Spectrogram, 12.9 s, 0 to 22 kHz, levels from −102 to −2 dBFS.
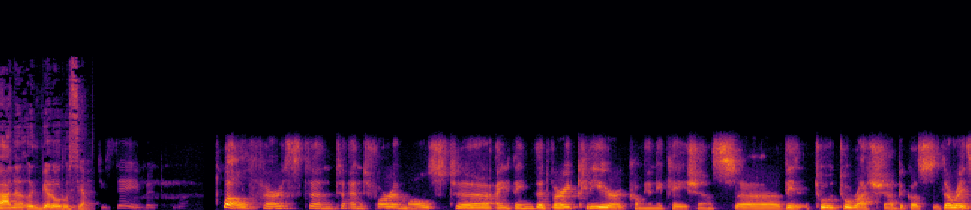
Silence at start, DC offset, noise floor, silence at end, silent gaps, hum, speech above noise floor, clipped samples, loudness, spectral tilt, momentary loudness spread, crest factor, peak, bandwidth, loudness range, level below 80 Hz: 0 s; under 0.1%; -70 dBFS; 0 s; 2.71-2.85 s; none; 44 dB; under 0.1%; -27 LUFS; -5 dB/octave; 14 LU; 20 dB; -8 dBFS; 15.5 kHz; 4 LU; -74 dBFS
